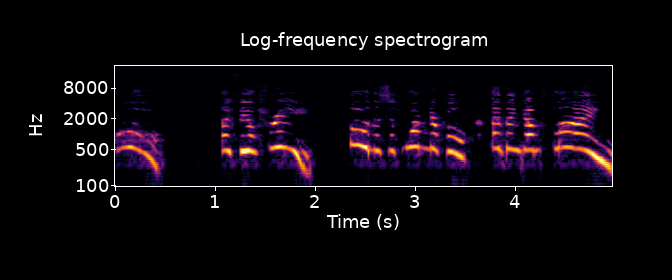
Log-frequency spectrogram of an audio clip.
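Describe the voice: Using a put-on character voice, a woman speaks slowly at extremely high pitch with lively intonation. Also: fairly bright tone.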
